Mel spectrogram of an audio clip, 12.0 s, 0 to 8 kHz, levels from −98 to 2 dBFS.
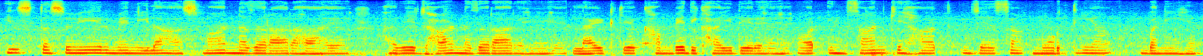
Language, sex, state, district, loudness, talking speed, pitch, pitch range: Hindi, male, Maharashtra, Nagpur, -16 LUFS, 150 wpm, 155 Hz, 145-160 Hz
